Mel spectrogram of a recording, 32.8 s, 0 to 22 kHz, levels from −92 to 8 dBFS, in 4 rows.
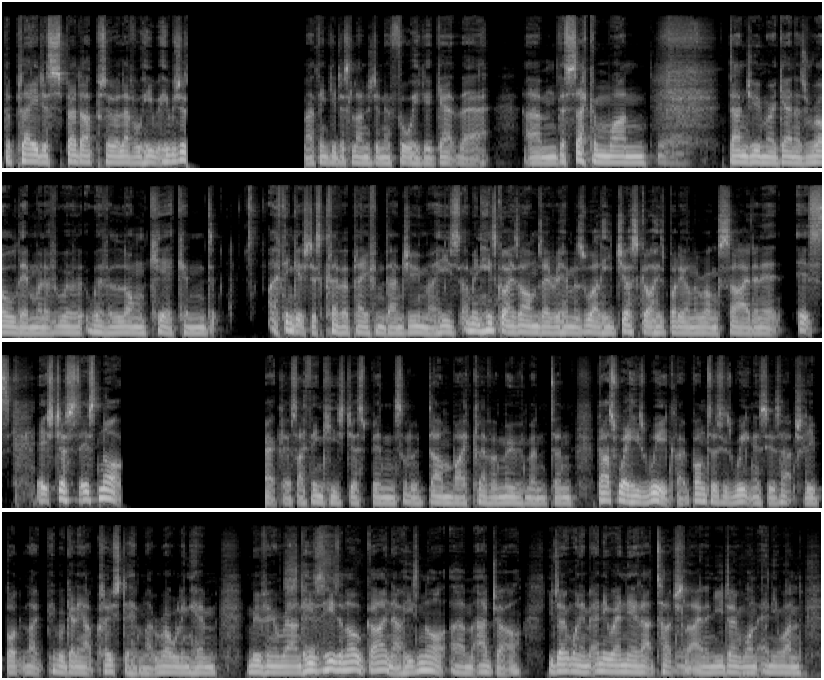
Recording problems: audio cutting out; at 2 s for 1 s and at 18 s for 1.5 s

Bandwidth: 16 kHz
